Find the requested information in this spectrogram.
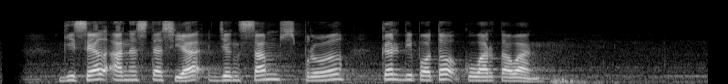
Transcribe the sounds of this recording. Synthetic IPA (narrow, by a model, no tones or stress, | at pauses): ɡisɛlanast̪asiad͡ʒɨŋsamspɾulkɨrdipɔt̪ɔkuwart̪awan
